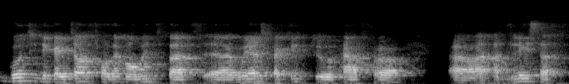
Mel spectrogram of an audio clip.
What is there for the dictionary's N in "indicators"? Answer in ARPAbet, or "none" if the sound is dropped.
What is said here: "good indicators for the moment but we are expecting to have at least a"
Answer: none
